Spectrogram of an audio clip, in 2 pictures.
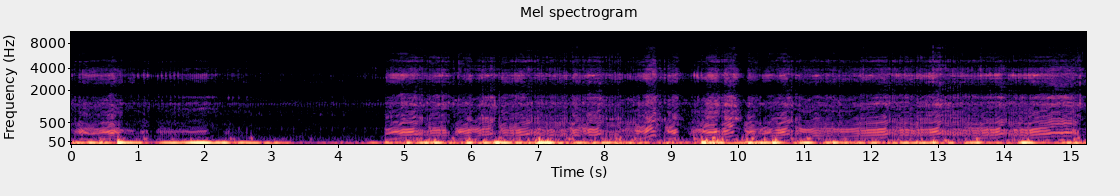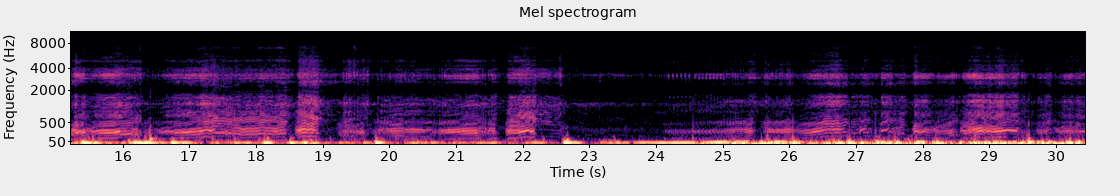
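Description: Two-stroke Beta enduro motorcycle engine revving up and down as it picks its way uphill over loose brush and rocks, with knocks and clatter from the bike and debris. It quietens briefly about three seconds in, then picks up again.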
